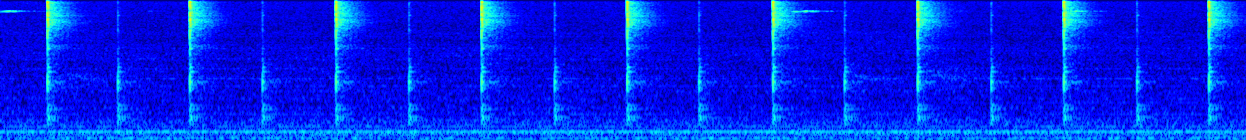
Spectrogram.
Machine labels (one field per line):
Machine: valve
